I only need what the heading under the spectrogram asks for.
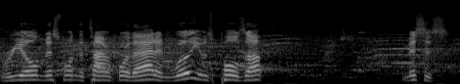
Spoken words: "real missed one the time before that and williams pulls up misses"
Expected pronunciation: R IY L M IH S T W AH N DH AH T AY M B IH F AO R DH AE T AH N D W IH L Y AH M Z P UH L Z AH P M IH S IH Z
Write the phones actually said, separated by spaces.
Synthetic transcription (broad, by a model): R IY L M IH S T W AH N DH AH T AY M B IH F AO R DH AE T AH N W IH L Y AH M Z P UH L Z AH P M IH S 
